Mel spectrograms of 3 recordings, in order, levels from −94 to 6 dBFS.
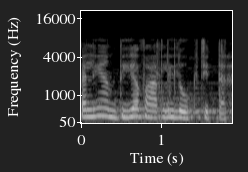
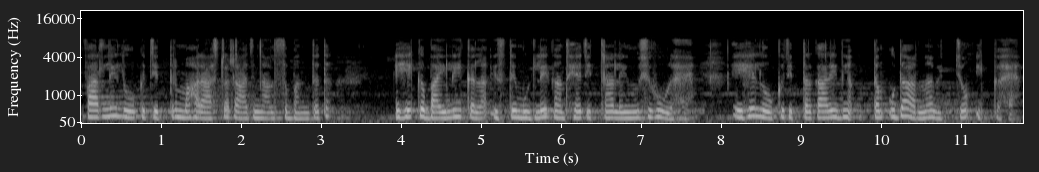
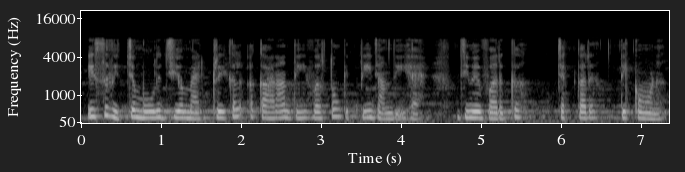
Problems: background sounds at intervals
